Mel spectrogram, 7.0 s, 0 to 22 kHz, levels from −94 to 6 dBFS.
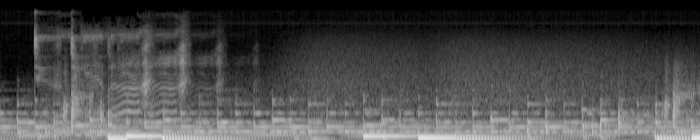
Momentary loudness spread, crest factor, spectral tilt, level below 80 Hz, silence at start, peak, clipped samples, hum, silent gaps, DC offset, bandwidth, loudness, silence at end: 13 LU; 14 dB; -8 dB/octave; -24 dBFS; 0 s; -2 dBFS; under 0.1%; none; none; 0.5%; 9 kHz; -19 LUFS; 0 s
